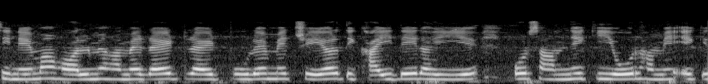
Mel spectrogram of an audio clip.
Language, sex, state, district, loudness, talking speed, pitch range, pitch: Hindi, female, Chhattisgarh, Bastar, -13 LUFS, 160 wpm, 235-255 Hz, 245 Hz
